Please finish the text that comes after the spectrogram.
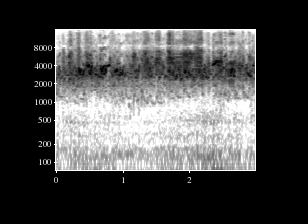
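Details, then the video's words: Budgies in a colony aviary produce a brief burst of overlapping high chirps and squeaky warbles, a lively unbroken chorus. "Budgies Singing and Chirping Sound"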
